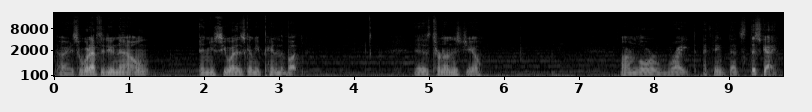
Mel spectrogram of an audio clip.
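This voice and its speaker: A man's voice: medium pitch, steady tone, moderate pace, creaky, long pauses. Casual man thinking aloud over music. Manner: rambling, thinking aloud, half-muttering to himself while working. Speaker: game developer streaming his work. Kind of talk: casual livestream tutorial and chat while working. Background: music behind the voice.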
